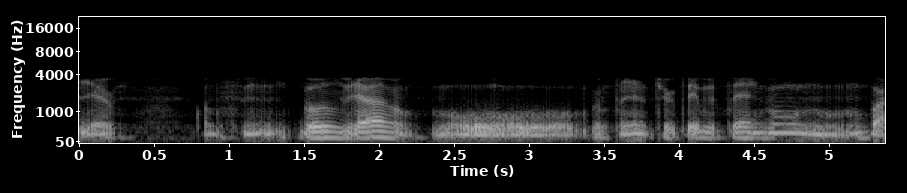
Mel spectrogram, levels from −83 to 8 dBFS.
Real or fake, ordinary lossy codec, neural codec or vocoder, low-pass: fake; none; autoencoder, 44.1 kHz, a latent of 192 numbers a frame, MeloTTS; 3.6 kHz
